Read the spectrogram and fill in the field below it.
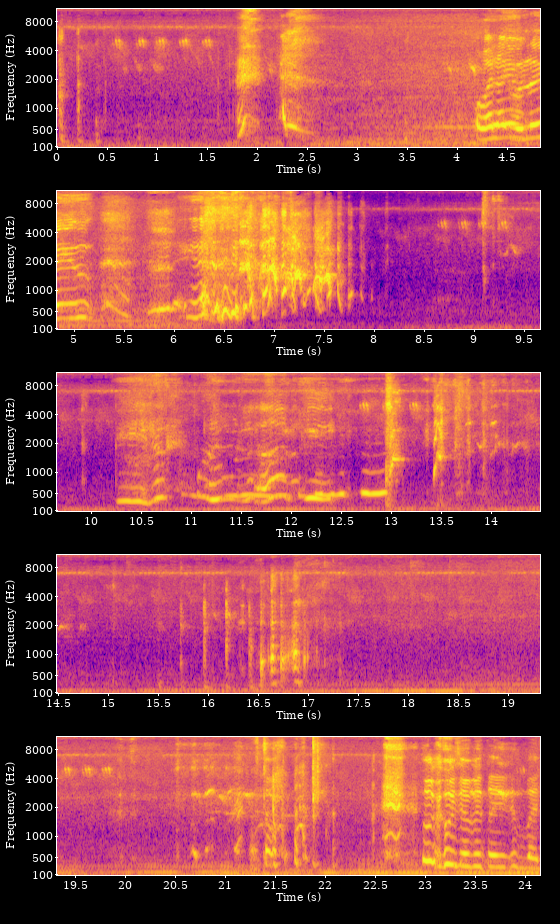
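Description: Two young women laugh loudly close by.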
